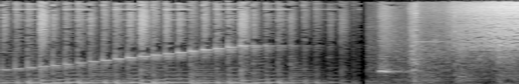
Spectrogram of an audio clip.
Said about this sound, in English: Enjoy a narrow gauge steam ride. No need to book, just turn up and take the next train. Bring a picnic and watch the steam locomotives go by.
